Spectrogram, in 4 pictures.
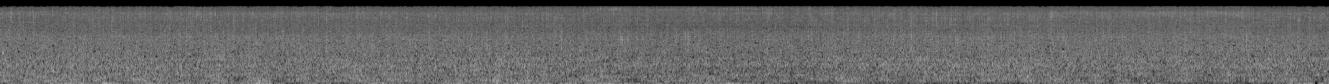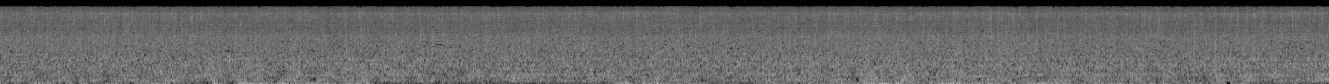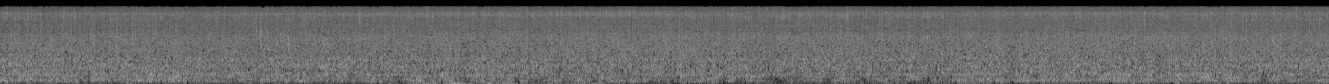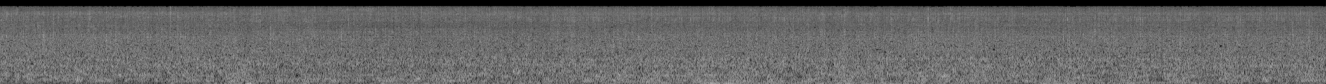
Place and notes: Nowe Warpno, Polska - sound of fountain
